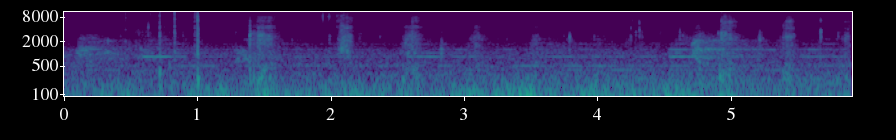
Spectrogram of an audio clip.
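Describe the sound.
Faint, irregular crunching and biting of chocolate-coated snacks being tasted, with many small crisp clicks scattered over a soft low rustle.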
